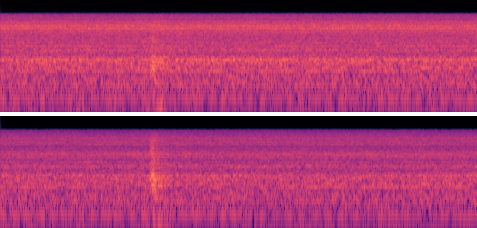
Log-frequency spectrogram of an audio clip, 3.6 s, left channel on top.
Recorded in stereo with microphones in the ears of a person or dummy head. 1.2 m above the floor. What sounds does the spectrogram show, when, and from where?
1.1 s a whoosh: 35° right (ahead or behind), 1.6 m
